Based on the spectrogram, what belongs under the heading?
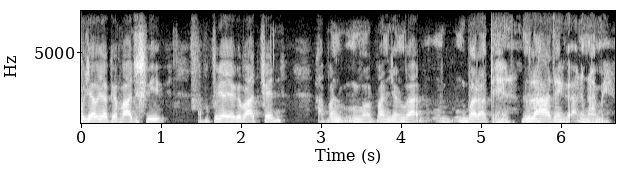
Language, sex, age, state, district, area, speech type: Hindi, female, 60+, Uttar Pradesh, Ghazipur, rural, spontaneous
